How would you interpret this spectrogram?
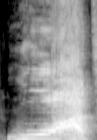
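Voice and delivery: very loud, drawn-out, high yell; shocked shout. Real, not acted. Reacting to a two-second solve, shocked shout. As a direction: explode in stretched-out disbelief.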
